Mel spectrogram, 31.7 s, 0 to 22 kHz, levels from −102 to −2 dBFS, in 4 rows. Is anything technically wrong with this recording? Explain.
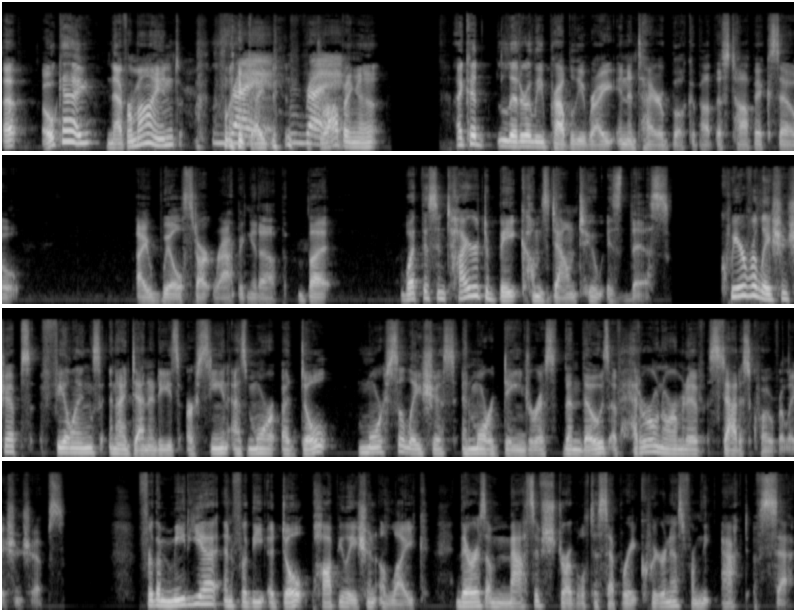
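No, nothing technically wrong can be heard here.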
